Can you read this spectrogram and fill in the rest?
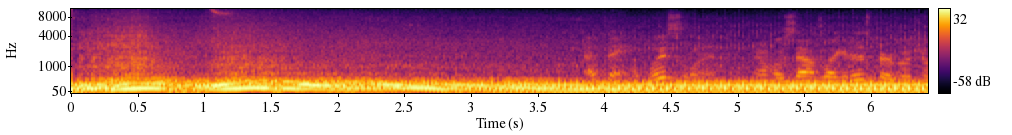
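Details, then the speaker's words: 2013 Ford Flex 3.5L non-turbo V6 with cold air intake, mid-pipe muffler cut out for a Magnaflow, catalytic converters and rear mufflers stock: deep throaty exhaust rising and falling with revs, faint intake whistle on top. "We're just going to be putting that pipe right here, the Magna muffler. Anyway, let's go ahead and start it up, see how it sounds. That sounds good with the cold air intake."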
